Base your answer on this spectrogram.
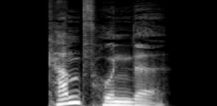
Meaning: nominative/accusative/genitive plural of Kampfhund
- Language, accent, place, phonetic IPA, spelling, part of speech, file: German, Germany, Berlin, [ˈkamp͡fˌhʊndə], Kampfhunde, noun, De-Kampfhunde.ogg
